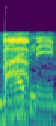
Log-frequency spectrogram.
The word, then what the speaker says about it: Bybee: Is it Bobby? Is that the way you pronounce it? – Bobby. B-Y-B-E-E.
